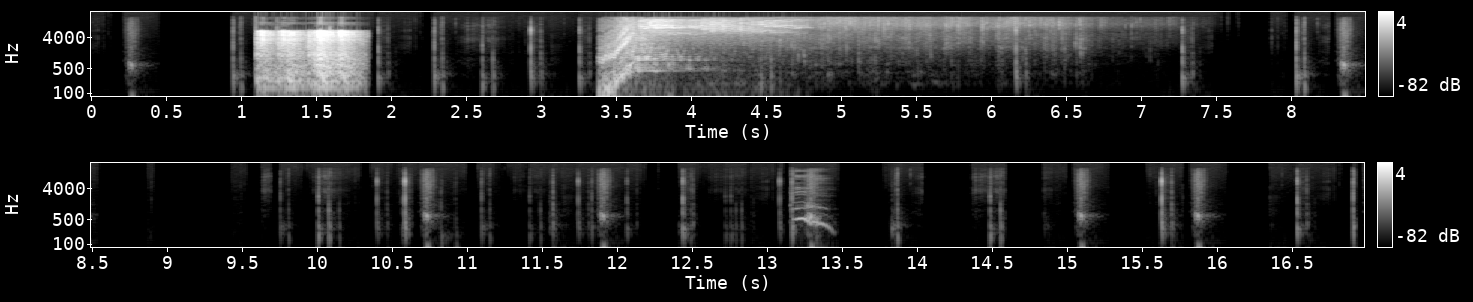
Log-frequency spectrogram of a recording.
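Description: Soft short thuds sound now and then as a game character jumps.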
